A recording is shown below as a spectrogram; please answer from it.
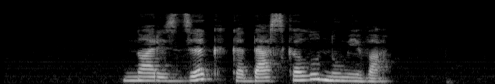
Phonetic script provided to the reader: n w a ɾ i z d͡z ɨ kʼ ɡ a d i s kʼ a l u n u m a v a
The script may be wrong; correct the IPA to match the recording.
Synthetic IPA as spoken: n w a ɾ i z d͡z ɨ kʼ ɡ a d a s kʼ a l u n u m i v a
